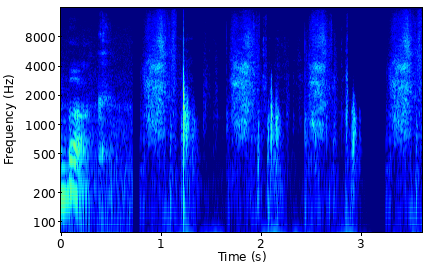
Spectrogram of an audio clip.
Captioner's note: pages turning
